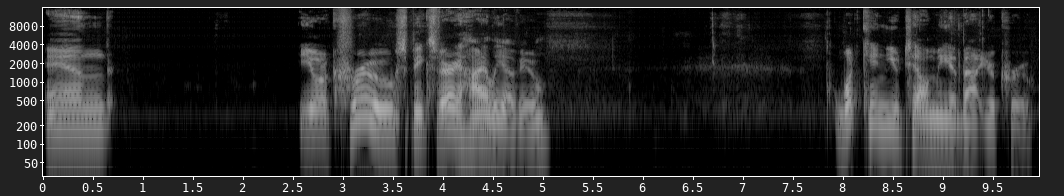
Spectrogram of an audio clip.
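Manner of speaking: measured official address with long pauses; deliberate military commander. Acted. Commander formally praises the captain of the Windrider, deliberate and measured. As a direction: open high and firm, then weigh each phrase.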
